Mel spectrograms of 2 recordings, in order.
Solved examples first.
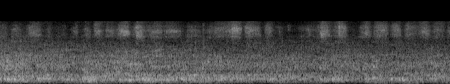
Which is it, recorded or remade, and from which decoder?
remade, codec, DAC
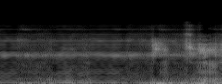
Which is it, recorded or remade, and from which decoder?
remade, vocoder, Vocos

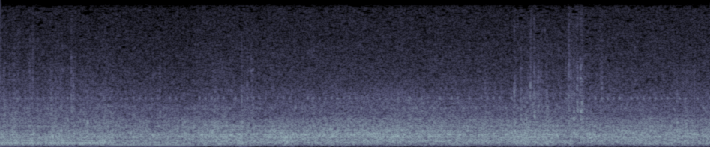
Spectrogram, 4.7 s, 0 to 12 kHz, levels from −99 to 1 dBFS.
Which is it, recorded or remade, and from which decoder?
recorded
